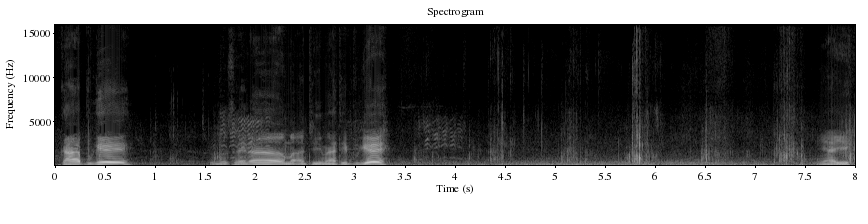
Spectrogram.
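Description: A man's voice in drawn-out, sing-song sounds, then a sport utility vehicle's engine coming closer, its low hum growing steadily louder over the last few seconds.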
